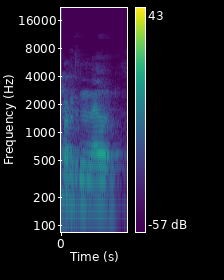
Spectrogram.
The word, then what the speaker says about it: ordenador: La R al final se pronuncia fuerte. Yeah. Ordenador.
